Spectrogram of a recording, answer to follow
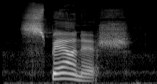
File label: Spanish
